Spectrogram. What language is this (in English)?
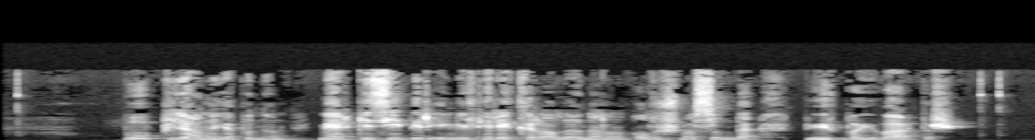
Turkish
